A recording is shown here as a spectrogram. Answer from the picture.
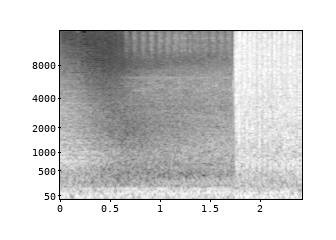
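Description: A low, rumbling trailer music bed, then about three-quarters of the way in a sudden loud burst of rapid gunfire from a drive-by shooting.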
